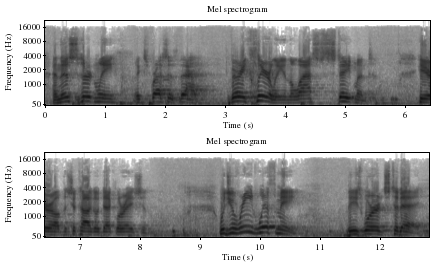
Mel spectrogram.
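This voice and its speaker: A man's voice: on the high side, lively intonation, a little slow, a bit bright, a little hiss or hum, rough recording. A man leading a church congregation as pastor, preaching emphatically and repeating key words for stress. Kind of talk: sermon.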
